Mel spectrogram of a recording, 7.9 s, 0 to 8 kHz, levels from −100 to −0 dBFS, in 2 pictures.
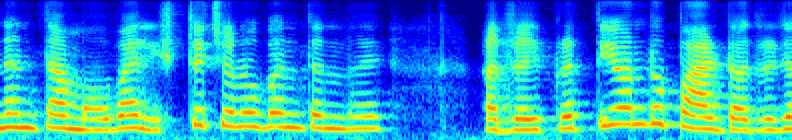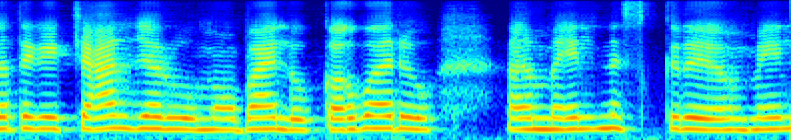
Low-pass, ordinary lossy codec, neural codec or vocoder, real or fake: none; none; codec, 16 kHz, about 1 kbps, DyCAST, with the encoder's durations; fake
